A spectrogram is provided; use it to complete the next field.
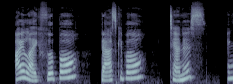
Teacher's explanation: used in words and phrases that are listed in a series The Voice Rises at the end of each item and falls with the final item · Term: non-final intonation, Non-final intonation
